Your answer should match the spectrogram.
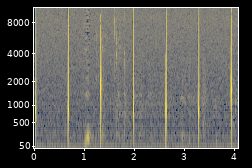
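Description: Audacity's Rhythm Track generator playing a 'ping' metronome click at about 92 beats per minute: seven short pings about two-thirds of a second apart, with every fourth one higher in pitch, marking the first beat of each bar.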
